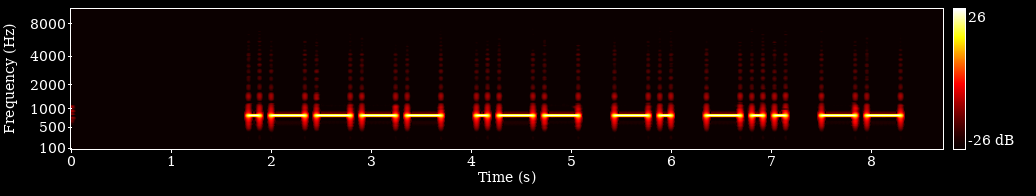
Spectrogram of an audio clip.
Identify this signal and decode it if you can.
Morse code, heard as a keyed tone, about 10 wpm, 800 Hz. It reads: 1WNDM
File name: LEZIONI / 4 Q1 10wpm 2448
